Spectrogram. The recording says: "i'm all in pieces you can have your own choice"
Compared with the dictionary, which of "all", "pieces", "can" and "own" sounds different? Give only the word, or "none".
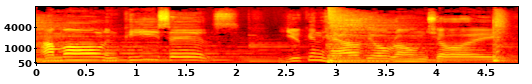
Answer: none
